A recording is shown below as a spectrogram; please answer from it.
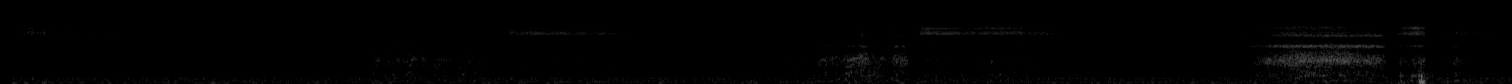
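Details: Snoring: soft, whistly snoring breaths about every four to five seconds in a quiet room.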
